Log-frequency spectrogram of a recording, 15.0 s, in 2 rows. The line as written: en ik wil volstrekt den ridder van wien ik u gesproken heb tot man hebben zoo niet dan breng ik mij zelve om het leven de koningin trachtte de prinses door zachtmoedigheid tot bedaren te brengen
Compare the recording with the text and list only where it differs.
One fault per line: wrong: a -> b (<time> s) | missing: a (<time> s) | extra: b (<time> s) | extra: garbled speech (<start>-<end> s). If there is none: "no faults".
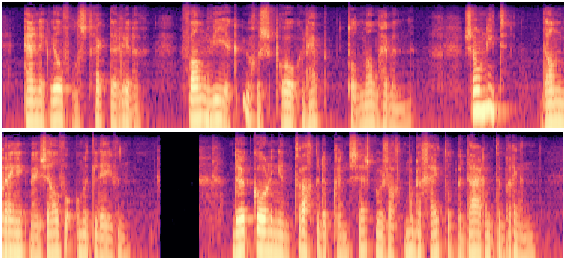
no faults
